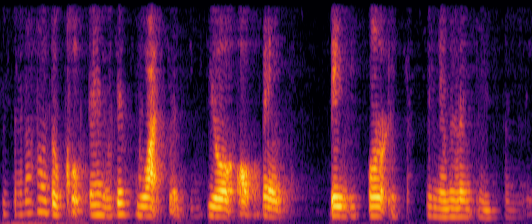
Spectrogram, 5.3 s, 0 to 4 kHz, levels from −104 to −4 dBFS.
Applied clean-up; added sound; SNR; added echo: neural mask model DeepFilterNet 3.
